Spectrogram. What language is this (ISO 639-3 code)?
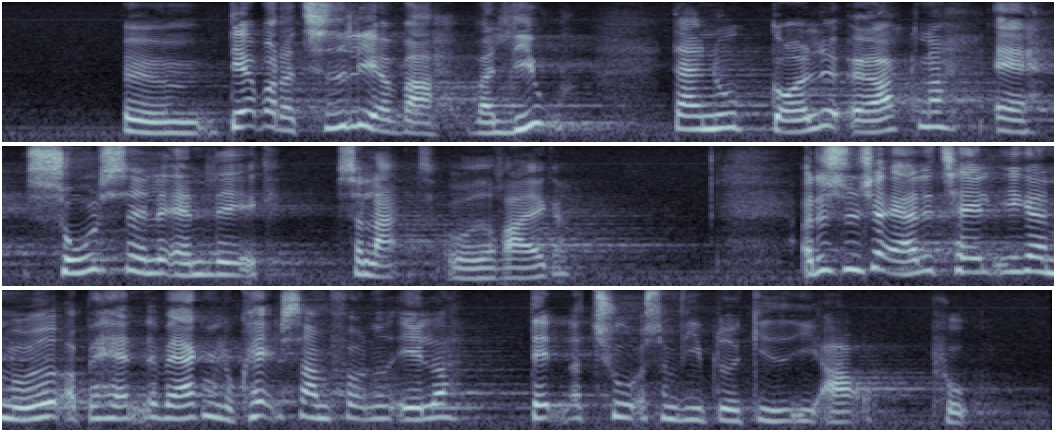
dan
